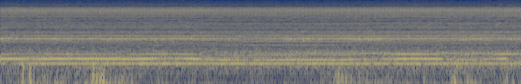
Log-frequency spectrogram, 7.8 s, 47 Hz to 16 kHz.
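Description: Steady electric whine of a separately excited DC motor fed by a dual converter drive, running loaded at about 1 ampere near 1100 rpm, with a constant tonal hum and buzz holding throughout.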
